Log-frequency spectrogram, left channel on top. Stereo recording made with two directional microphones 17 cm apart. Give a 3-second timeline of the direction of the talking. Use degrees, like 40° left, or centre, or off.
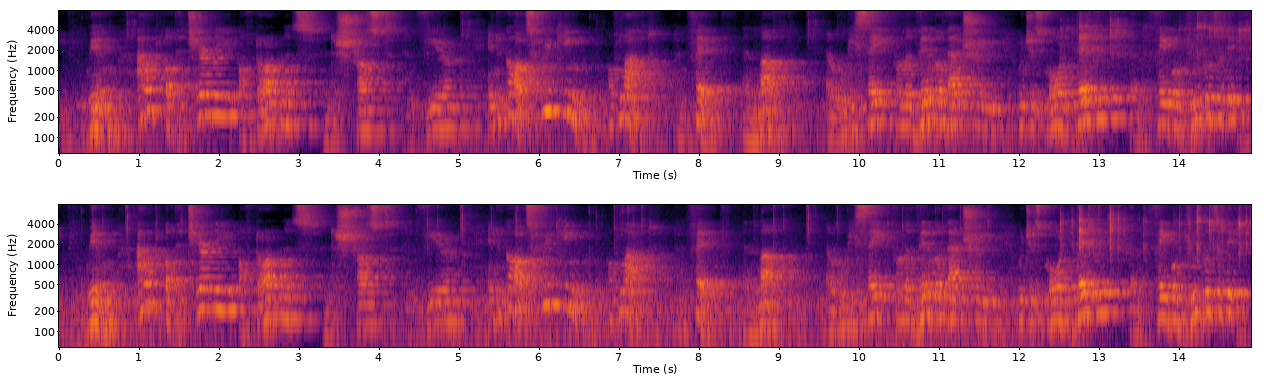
20° right, centre, centre, 10° right, 20° right.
